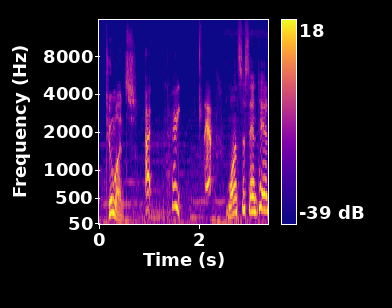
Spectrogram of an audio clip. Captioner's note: snaps fingers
